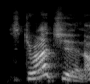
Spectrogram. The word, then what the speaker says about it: Struchen: Did I pronounce the last name right? Absolutely not. Okay, what we gonna do? I'm gonna call her author Bobby. Okay, so pronounce the last name for me. It's pronounced Struchen. Struchen.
